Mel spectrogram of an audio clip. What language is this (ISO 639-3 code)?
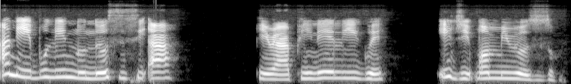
ibo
